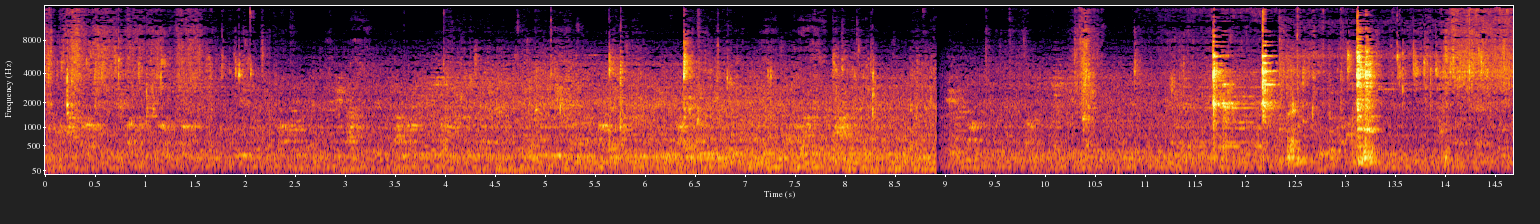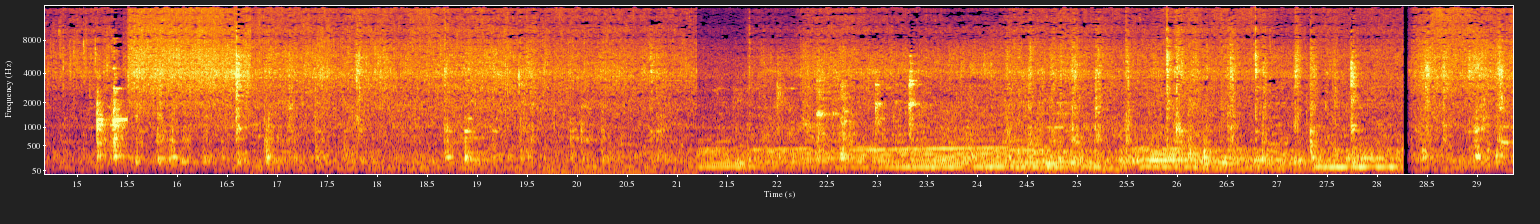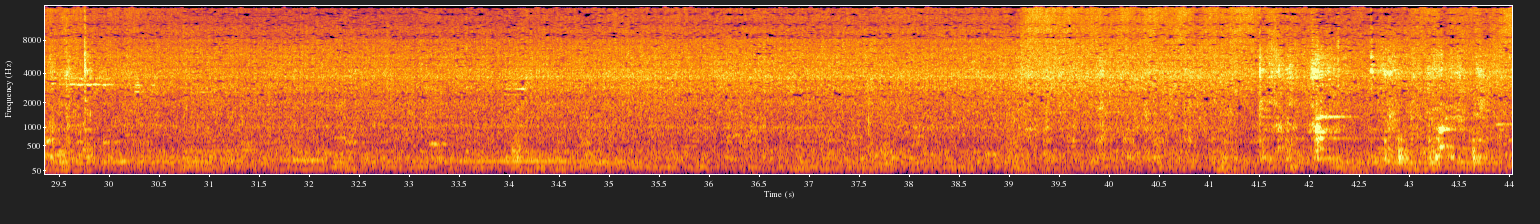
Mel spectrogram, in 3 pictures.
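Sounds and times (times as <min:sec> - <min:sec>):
paste sizzling in hot oil: 0:14.0 - 0:21.2, 0:21.9 - 0:44.0
metal spatula scraping a pot: 0:24.2 - 0:30.0, 0:41.5 - 0:44.0.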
